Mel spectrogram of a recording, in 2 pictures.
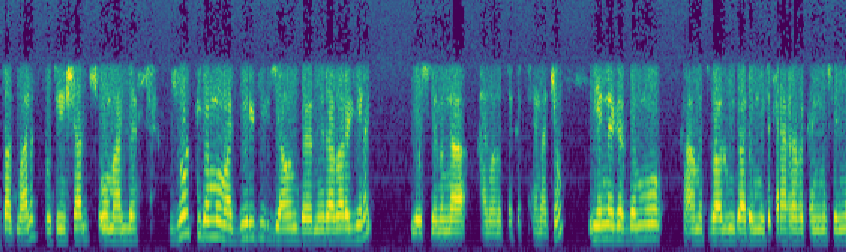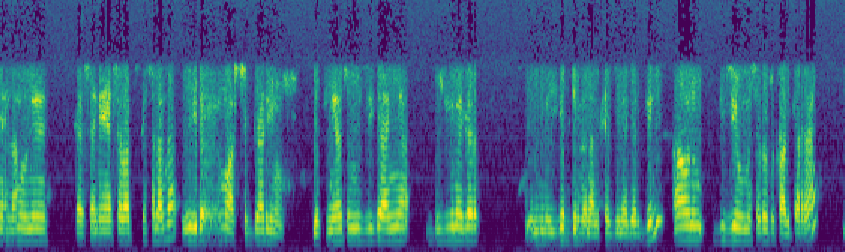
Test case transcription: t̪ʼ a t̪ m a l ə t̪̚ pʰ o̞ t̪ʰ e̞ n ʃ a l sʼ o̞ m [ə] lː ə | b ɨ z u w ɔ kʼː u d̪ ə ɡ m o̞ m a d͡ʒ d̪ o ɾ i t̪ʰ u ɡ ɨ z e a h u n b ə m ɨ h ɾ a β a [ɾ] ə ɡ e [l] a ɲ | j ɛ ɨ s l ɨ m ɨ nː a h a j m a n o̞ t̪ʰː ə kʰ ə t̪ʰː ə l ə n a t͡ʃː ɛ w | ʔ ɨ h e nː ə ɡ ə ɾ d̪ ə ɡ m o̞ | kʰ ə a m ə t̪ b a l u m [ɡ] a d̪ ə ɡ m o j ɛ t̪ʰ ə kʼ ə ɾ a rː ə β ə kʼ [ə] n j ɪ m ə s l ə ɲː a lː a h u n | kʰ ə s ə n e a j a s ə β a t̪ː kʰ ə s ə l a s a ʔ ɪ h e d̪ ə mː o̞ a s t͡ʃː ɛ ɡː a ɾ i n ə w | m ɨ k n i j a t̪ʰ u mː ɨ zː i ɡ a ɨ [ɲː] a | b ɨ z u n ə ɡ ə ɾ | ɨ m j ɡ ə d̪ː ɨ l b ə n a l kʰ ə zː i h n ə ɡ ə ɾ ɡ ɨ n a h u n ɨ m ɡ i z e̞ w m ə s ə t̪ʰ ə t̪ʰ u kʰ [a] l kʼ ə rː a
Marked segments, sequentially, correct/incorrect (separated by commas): incorrect, correct, correct, correct, correct, correct, correct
